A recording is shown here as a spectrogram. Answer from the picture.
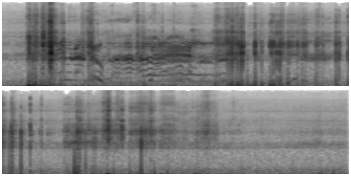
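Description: Dog sled running over packed snow: its runners scrape and the sled knocks and rattles over bumps in the trail. A wavering voice-like call, a person or a dog, sounds about one to three seconds in.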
